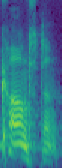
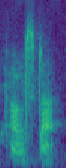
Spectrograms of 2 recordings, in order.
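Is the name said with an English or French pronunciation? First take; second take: English; French. First: The name is said with an English pronunciation. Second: The name is said with a French pronunciation. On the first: "it would be English in Constant" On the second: "That was what my French came up with"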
